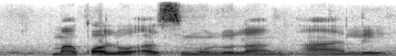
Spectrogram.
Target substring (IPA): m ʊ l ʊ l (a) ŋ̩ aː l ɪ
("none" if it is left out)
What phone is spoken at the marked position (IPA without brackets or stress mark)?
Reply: a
